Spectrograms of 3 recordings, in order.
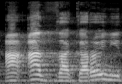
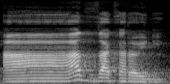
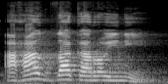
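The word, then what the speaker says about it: آلذَّكَرَيْنِ: Nah, kalau dibaca adz-dzakaraini itu berarti hamzah yang kedua itu dibunyikan dengan suara alif. Ya, menjadi adz-dzakaraini. Jadi tidak a'adz-dzakaraini tapi adz-dzakaraini. Boleh juga dibaca tashil ahadz-dzakaraini.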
